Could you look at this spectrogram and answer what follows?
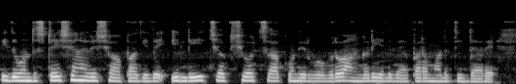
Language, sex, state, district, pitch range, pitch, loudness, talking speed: Kannada, female, Karnataka, Bangalore, 150-175 Hz, 160 Hz, -15 LUFS, 140 wpm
